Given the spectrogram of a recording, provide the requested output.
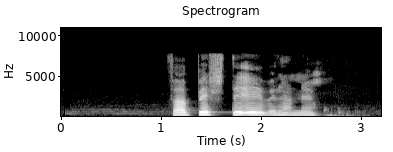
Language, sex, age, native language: Icelandic, female, 10, Icelandic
